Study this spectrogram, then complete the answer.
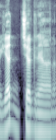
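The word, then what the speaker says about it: यज्ज्ञानम्: तो इसे यत् ज ज्ञानम, यज्ज ज्ञानम, तो यत् ज्ञानम ऐसे उच्चारण हो जाता है इसका, यत् ज्ञानम।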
